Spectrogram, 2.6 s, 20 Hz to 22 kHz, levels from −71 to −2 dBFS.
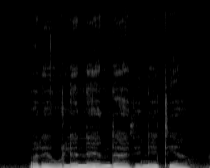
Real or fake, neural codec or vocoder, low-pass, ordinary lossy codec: real; none; none; none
